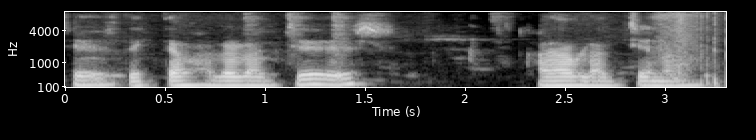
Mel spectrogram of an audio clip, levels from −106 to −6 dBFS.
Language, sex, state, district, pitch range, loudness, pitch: Bengali, male, West Bengal, Paschim Medinipur, 130-150 Hz, -23 LUFS, 130 Hz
